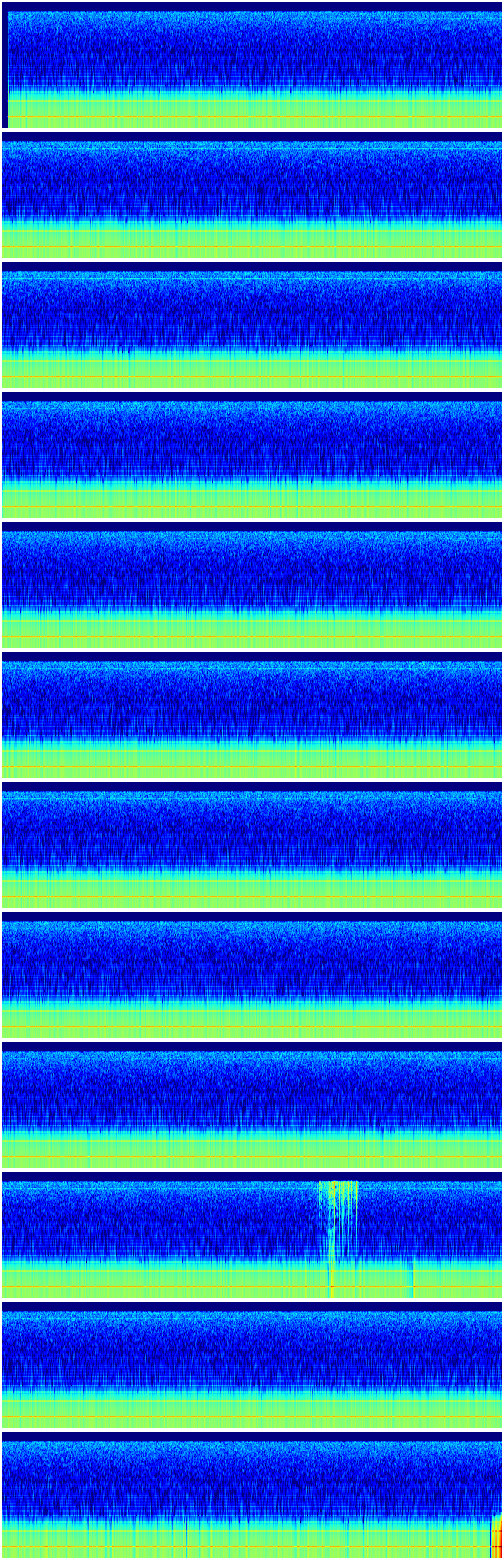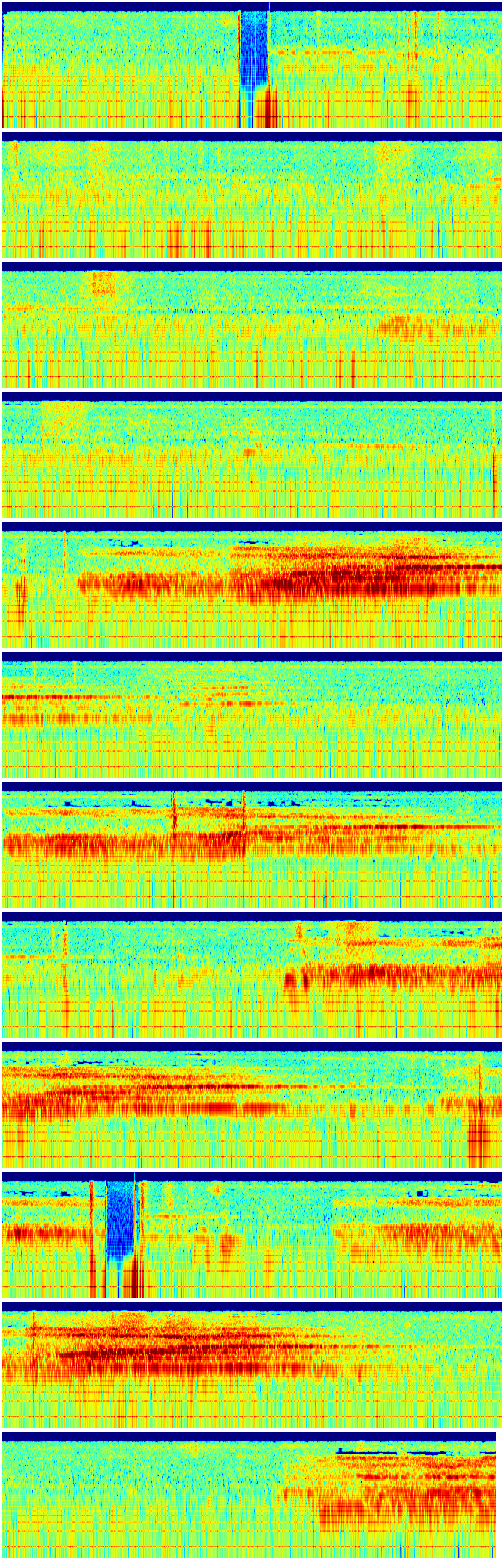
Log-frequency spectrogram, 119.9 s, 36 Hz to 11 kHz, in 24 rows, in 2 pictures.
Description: تاريخ النشر ٢٣ جمادى الآخرة ١٤١٢ هـ المكان: المسجد الحرام الشيخ: محمد بن عبد الله السبيل محمد بن عبد الله السبيل الغفلة عن الله من أسباب منع القطر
